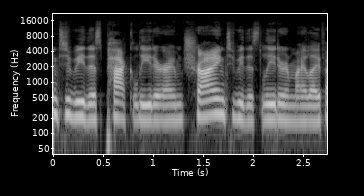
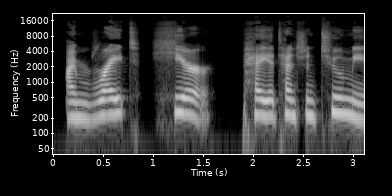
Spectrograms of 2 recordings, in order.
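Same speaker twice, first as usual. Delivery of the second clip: stern, insistent, slow, forceful and angry; 2 semitones higher than usual. Retelling what she demanded during a vision: imitating an angry forceful demand. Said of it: "She would get angry".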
